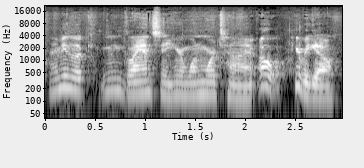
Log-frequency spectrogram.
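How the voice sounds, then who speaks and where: A man hosting a solo tabletop game, giving casual, unscripted commentary and haltingly thinking aloud as he plays. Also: on the high side, lively intonation, background noise.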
